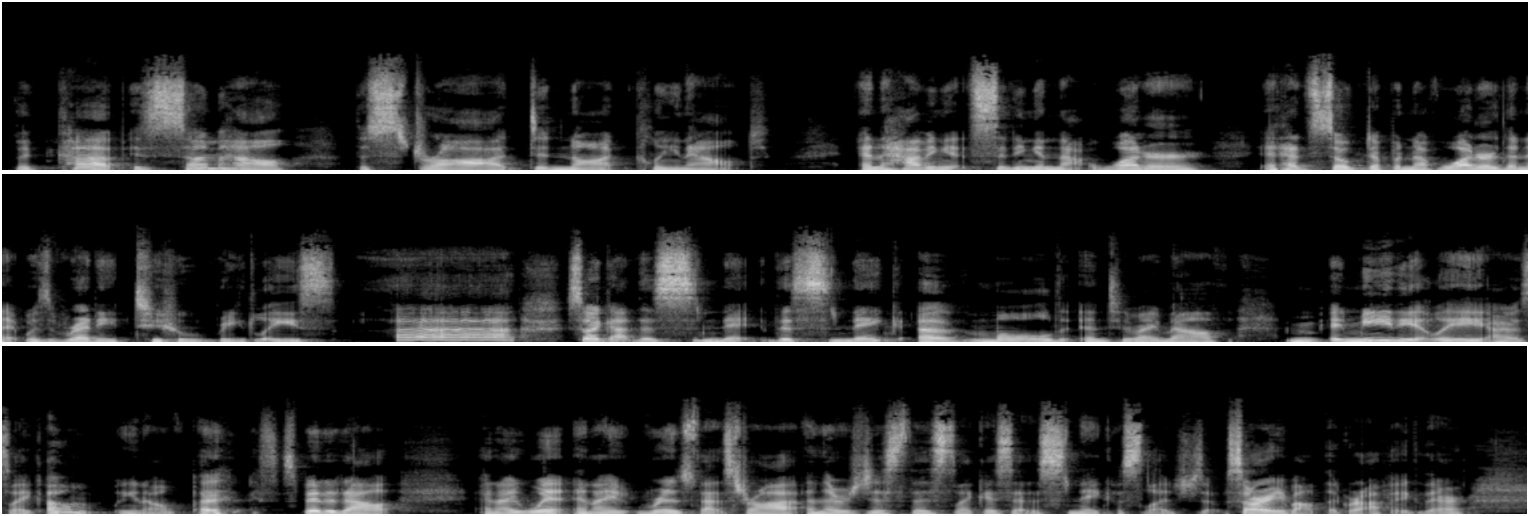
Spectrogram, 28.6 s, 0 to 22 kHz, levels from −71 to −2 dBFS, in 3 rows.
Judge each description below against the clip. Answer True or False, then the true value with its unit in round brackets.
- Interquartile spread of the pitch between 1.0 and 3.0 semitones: False (4.0 semitones)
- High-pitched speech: True (200 Hz)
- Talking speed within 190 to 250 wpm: False (165 wpm)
